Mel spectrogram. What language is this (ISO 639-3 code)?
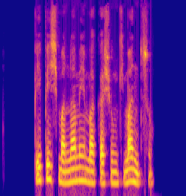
qvl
